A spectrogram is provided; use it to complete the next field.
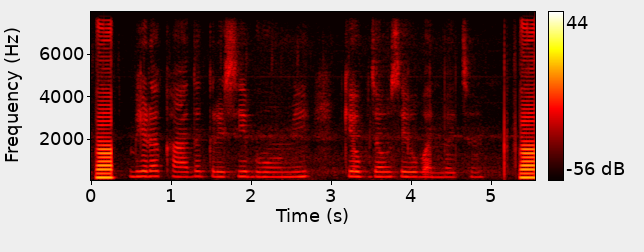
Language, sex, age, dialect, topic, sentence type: Maithili, female, 18-24, Eastern / Thethi, agriculture, statement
